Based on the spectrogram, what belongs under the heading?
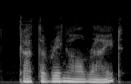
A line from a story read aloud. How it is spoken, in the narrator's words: whispered young who was inexperienced in the duties of a best man and awed by the weight of his responsibility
